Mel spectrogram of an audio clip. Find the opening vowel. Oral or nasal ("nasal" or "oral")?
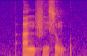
oral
